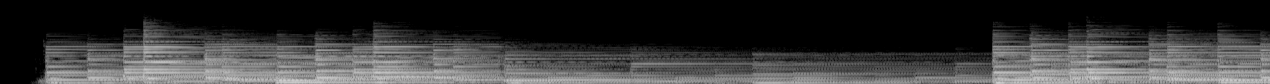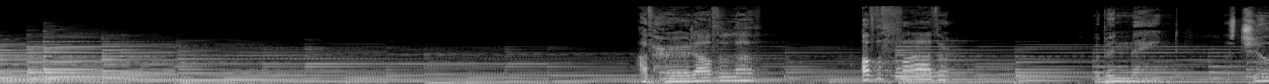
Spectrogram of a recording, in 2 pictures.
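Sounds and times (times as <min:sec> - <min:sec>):
piano: 0:00.3 - 0:25.3.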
